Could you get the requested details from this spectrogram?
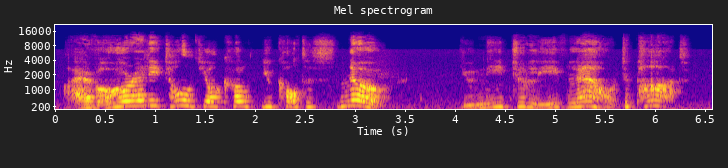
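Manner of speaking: high-pitched voice with echo. Narrator in a role-playing game voices an unseen figure upstairs, in an echoing voice. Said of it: "you hear an echoing voice from upstairs saying".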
